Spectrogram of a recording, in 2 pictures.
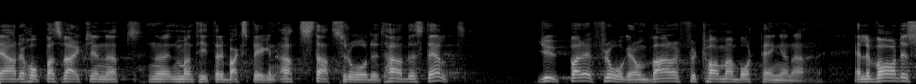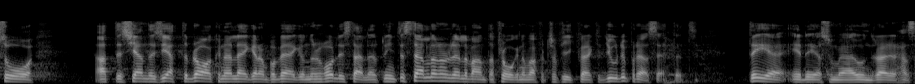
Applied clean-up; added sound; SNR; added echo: none; none; none; none.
